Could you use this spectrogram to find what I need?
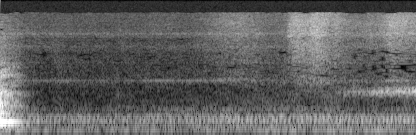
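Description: Flour pours softly into a bowl.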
